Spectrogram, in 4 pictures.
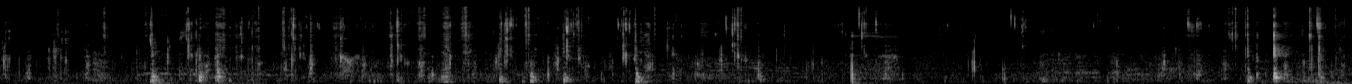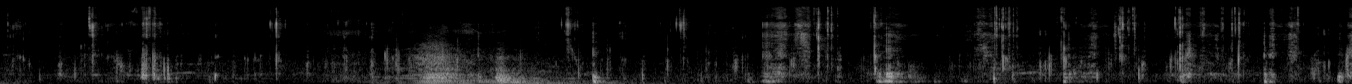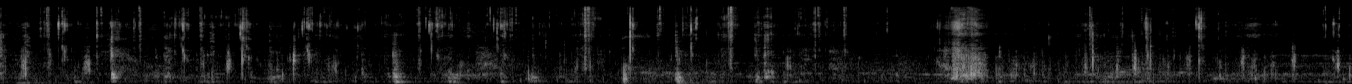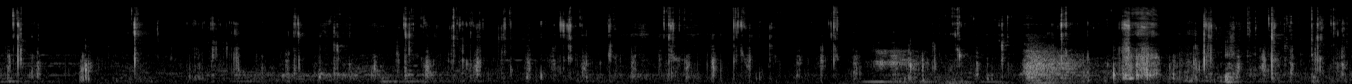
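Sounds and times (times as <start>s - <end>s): wet chewing mouth clicks: 41.8s - 54.0s.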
